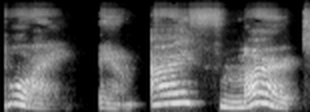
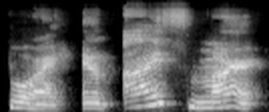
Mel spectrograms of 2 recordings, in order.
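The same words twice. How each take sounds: First: Put-on slow count-along "Boy, am I smart"; separated, stretched words for "Boy, am I smart". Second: Said in the usual way. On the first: Shown as a demonstration. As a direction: say "Boy, am I smart" slowly with pauses between words. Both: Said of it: "Say it with me".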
